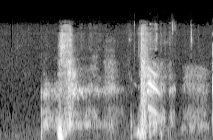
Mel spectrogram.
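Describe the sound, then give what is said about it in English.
A person gasps for air in two loud, harsh, breathy bursts separated by a short pause, noisy and rasping, with no words spoken. “Are you gagging? What is that? I'm gasping for air.”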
